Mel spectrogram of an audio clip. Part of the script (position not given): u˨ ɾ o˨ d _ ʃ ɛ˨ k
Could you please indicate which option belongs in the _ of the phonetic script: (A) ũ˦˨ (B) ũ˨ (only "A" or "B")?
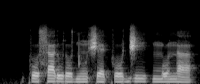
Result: B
